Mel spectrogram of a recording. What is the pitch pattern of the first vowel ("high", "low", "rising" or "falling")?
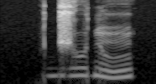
high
